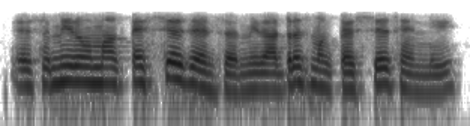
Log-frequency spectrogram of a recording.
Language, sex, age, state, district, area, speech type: Telugu, male, 45-60, Andhra Pradesh, Chittoor, urban, conversation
